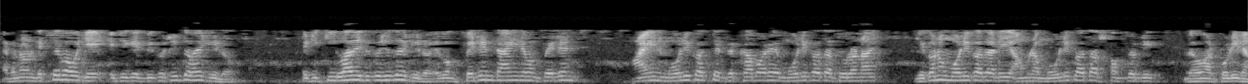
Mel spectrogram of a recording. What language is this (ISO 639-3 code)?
ben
